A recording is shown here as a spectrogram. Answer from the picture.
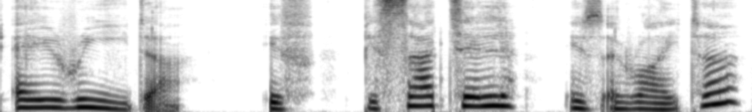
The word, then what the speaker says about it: писатель: Make sure you pronounce писатель soft in the ending. Писатель.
